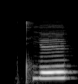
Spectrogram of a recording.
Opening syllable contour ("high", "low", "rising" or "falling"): high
